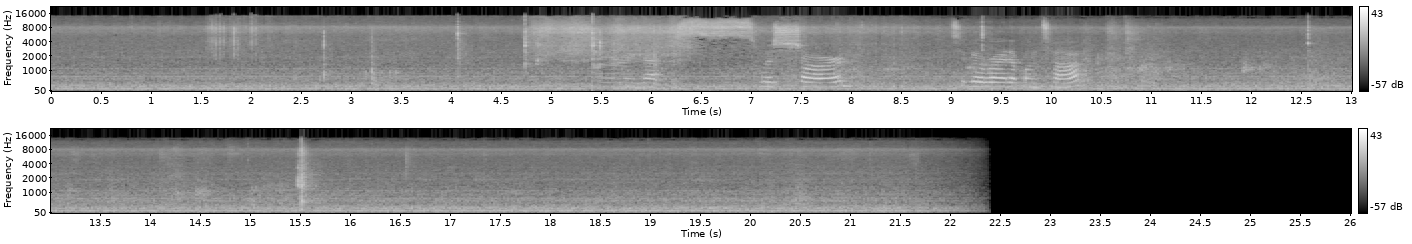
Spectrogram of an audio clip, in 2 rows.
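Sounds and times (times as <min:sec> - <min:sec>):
low mechanical hum: 0:00.0 - 0:22.4.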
